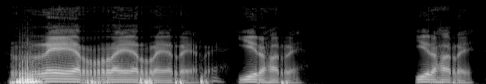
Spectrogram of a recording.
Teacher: लुंठित का जो अर्थ होता है वह होता है मेरे दोस्त जीभ का आगे से मुड़ना। जिस व्यंजन के उच्चारण के समय जीभ की नोक वायु से रगड़ खाकर कांपती है। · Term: लुंठित व्यंजन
